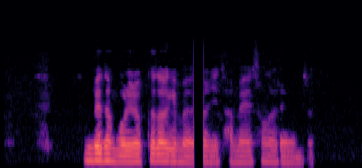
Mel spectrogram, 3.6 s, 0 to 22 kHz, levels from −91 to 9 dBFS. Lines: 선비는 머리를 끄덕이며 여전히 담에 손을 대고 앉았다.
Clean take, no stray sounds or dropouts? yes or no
no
